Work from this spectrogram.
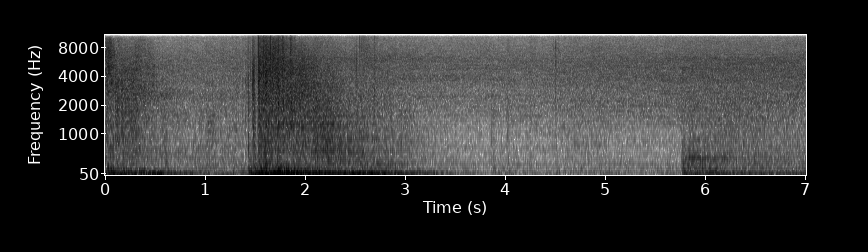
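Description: Naval battle video game torpedo from a stern launcher striking a cruiser, a deep booming explosion that swells and rumbles away, followed by a second heavy thud.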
